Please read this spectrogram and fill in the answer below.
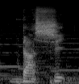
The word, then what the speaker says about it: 山車: 山に車と書いて出しと読む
